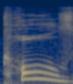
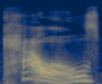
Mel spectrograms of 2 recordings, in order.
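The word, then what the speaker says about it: Cowles: known I mean there's a mountain here in in San Diego called Kohl's mountain and for years I called it cowls because um that's what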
